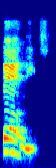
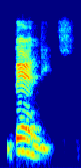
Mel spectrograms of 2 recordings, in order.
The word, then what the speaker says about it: Dennis: En cambio, para niño es Dennis. La acentuación está en la D, pero para niña la mayor acentuación está en la I, Denise.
